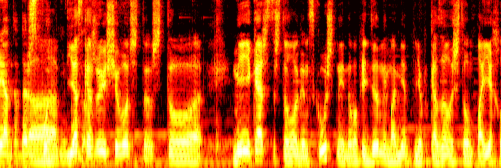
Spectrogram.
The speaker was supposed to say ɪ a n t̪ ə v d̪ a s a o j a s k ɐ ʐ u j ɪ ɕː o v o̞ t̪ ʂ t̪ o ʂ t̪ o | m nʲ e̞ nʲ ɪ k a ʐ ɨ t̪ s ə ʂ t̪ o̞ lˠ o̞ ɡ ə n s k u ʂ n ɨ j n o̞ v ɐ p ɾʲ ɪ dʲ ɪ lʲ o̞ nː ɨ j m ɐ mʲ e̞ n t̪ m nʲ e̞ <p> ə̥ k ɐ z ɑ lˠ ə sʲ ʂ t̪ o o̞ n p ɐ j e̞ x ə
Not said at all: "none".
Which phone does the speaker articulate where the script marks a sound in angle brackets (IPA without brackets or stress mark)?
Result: p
